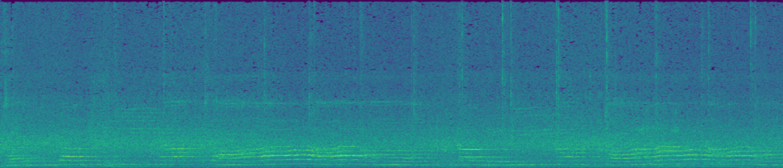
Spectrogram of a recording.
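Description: A young girl sings through a microphone and portable loudspeaker.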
